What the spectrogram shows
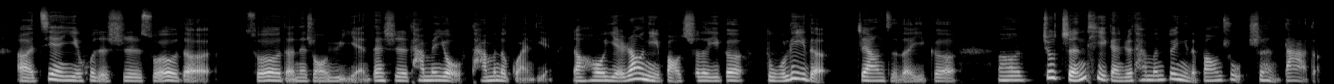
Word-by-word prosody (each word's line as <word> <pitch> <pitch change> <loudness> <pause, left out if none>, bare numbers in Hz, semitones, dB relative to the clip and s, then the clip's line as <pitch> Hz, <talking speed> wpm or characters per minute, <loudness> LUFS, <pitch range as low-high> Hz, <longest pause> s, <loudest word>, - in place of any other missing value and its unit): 啊， 160 -2 +2
建 200 +4 +2
议， 180 - 0
或 180 +1 -3
者 - - -2
是 165 +1 -4
所 155 - -1
有 185 -1 +6
的 315 - +1 0.3
所 170 - -1
有 185 -1 +5
的 - - -1
那 160 - -3
种 80 - -2
语 80 0 -4
言。 - - -6
但 180 +1 +1
是 180 -1 -1
他 185 - -2
们 190 +1 +2
有 180 -2 +2
他 170 - -4
们 190 +1 +2
的 175 - +1
观 220 - -6
点， 230 - -13 0.2
然 170 -1 +1
后 185 +1 +3
也 175 -2 +1
让 240 0 +6
你 175 - +1
保 160 0 -1
持 160 +3 -5
了 175 - +2
一 170 0 -3
个 180 -1 +2 0.2
独 170 -2 -2
立 260 +6 +3
的， 315 +5 0 0.2
这 190 - +2
样 175 -1 +3
子 165 - -9
的 - - -3
一 - - -8
个， 160 -1 -3 0.4
呃 195 0 0
就 310 0 +4
整 250 -4 +5
体 275 -7 0
感 175 -5 -1
觉 170 - 0
他 200 +3 -4
们 205 0 0
对 245 +2 +2
你 210 - +2
的 - - -4
帮 180 +1 -1
助 210 +1 -7
是 205 - -5
很 185 - -5
大 175 -3 -3
的。 - - -16
180 Hz, 280 characters per minute, -22 LUFS, 170-200 Hz, 0.4 s, 有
